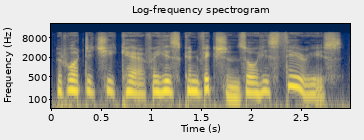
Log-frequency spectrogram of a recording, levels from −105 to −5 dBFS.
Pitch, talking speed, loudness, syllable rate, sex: 175 Hz, 220 wpm, -18 LUFS, 4.9 syllables/s, female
